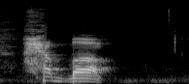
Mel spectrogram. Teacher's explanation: ہا کو گلے کے درمیان والے حصے سے پڑھیں گے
